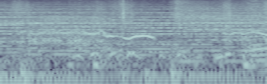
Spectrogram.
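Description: Cartoon background music with small wavering squeaks from little animated creatures, about a second in and again near the end.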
